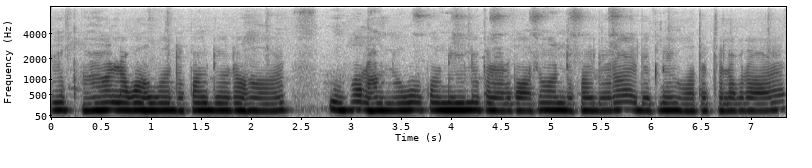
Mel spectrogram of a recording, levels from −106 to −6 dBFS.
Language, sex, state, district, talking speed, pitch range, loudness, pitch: Hindi, male, Chhattisgarh, Raigarh, 220 wpm, 140-150 Hz, -14 LUFS, 145 Hz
